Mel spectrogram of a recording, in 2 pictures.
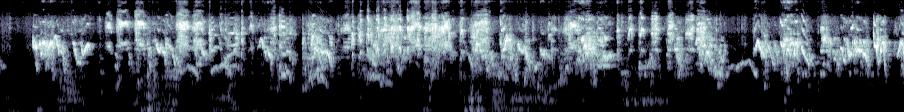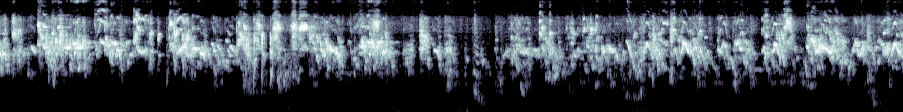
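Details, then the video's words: Continuous chattering warble from a breeding pair of budgies, busy high scratchy chirps running without a break, with a few soft knocks underneath. "Cute Budgies Chirping Sounds | Love Birds Breeding Pair"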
